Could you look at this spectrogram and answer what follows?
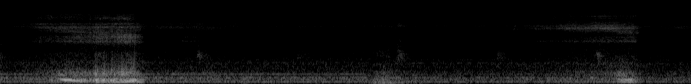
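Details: Pet asleep on the owner's leg, snoring: low, rattling snore bursts on inhalation, two within seven seconds, over steady room hum. Ordinary snoring.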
